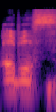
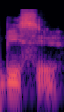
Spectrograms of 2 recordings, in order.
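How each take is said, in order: First: The final u is dropped, ending on s. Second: The final u is pronounced with no t. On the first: The speaker calls it wrong. "you pronounce the U" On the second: The speaker calls it right. "Just Ibisu circuit"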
